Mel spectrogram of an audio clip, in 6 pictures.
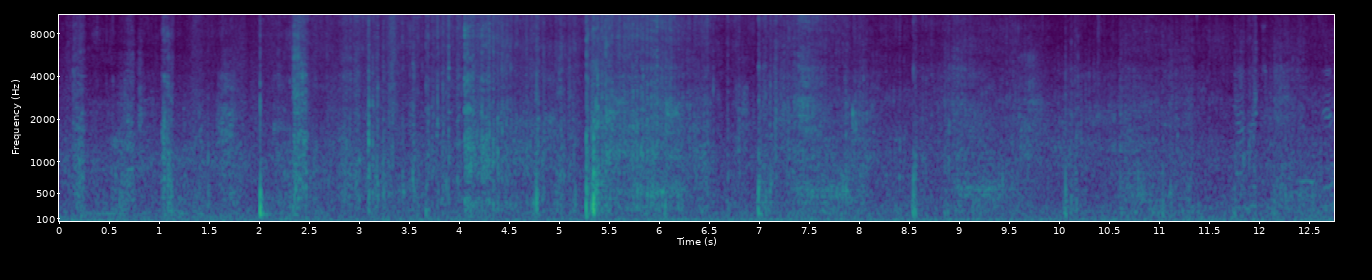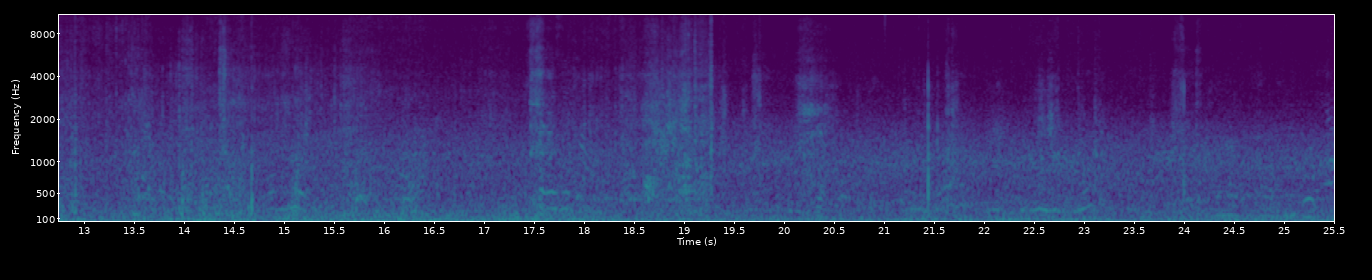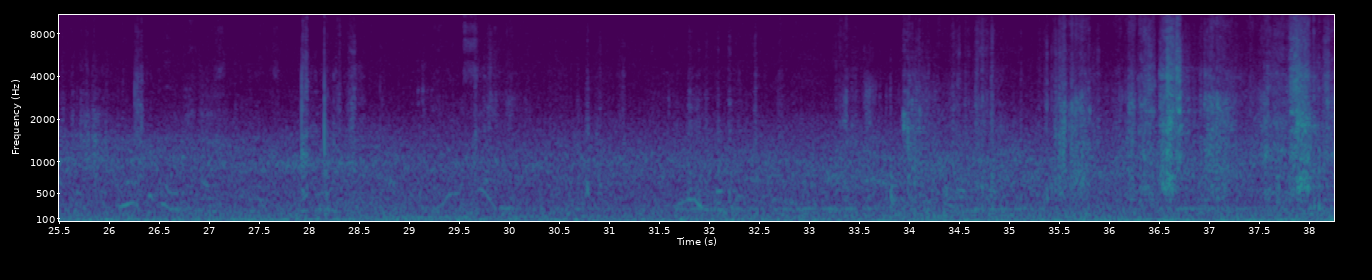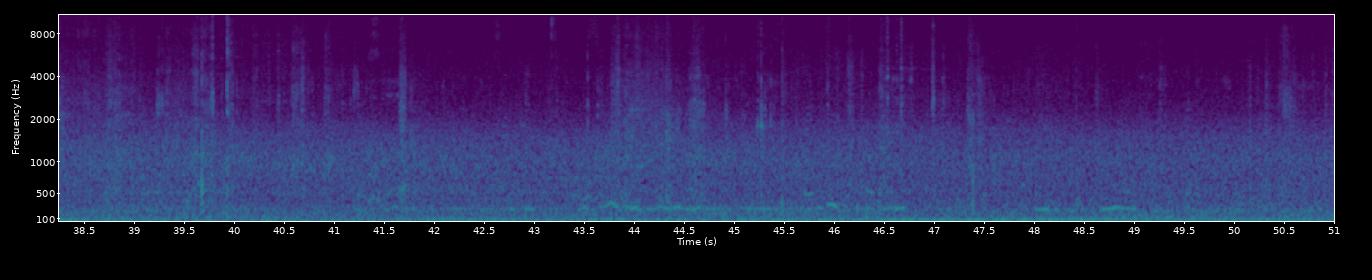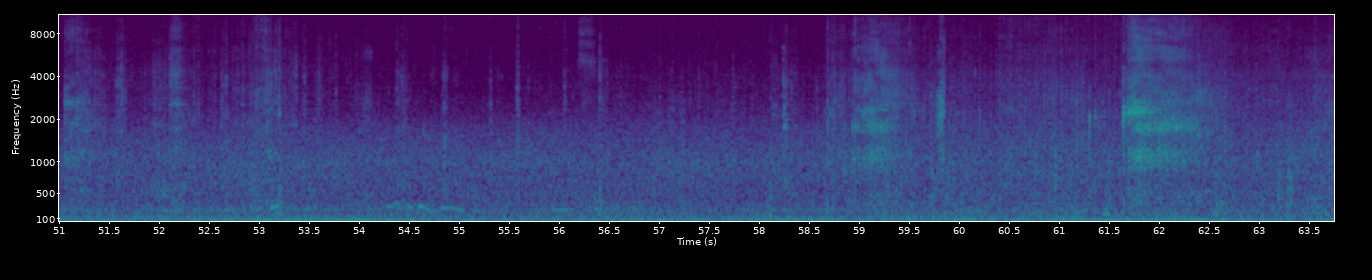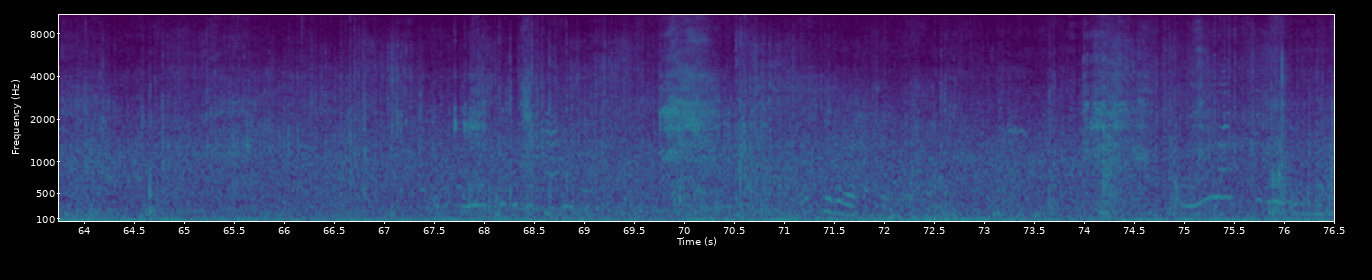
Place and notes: {"title": "Olsztyn, Polska - Ice skating (3)", "date": "2013-02-03 18:11:00", "description": "Ice skating from distance. Built-in mics Zoom H4n.", "latitude": "53.78", "longitude": "20.45", "altitude": "101", "timezone": "Europe/Warsaw"}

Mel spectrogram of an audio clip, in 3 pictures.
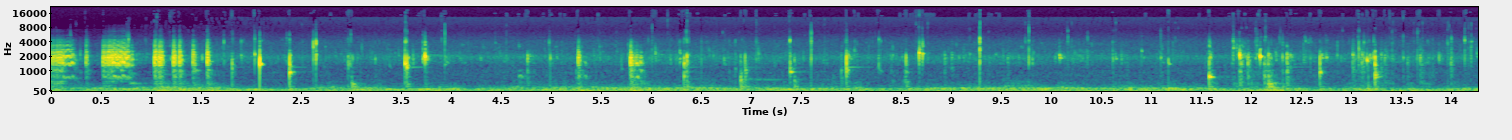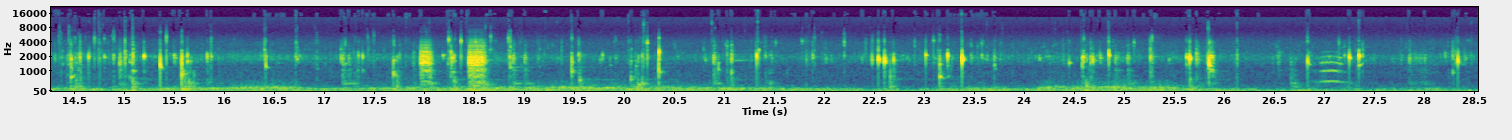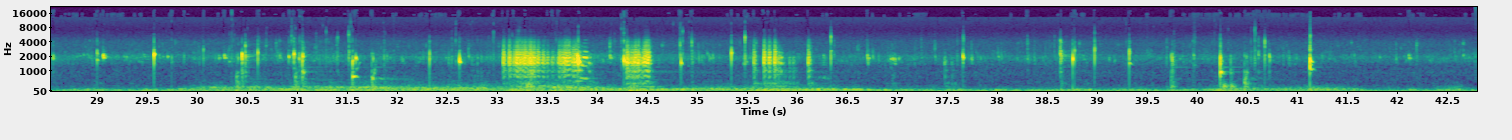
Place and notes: {"title": "Moletai, Lithuania, hydrophone", "date": "2019-03-31 15:40:00", "description": "hydrophone just right under the squeaking pontoon", "latitude": "55.23", "longitude": "25.44", "altitude": "151", "timezone": "Europe/Vilnius"}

